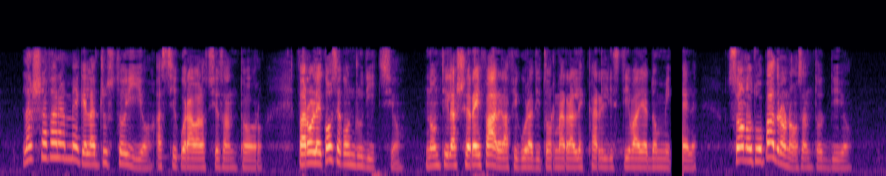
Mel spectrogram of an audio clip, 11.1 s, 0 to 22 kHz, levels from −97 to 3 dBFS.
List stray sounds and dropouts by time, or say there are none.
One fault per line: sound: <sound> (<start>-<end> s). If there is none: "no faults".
sound: dropout (8.4-8.5 s)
